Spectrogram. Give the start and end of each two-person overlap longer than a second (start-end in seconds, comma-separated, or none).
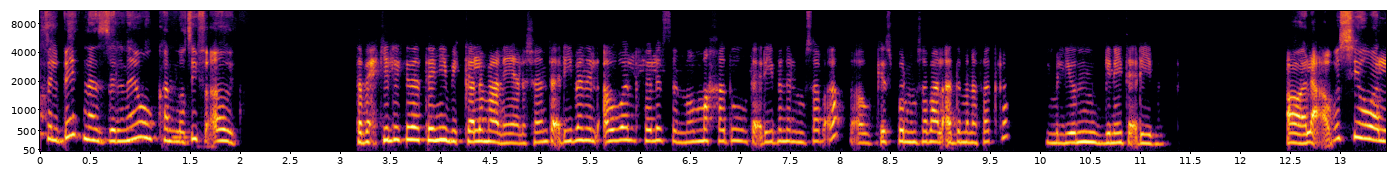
none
